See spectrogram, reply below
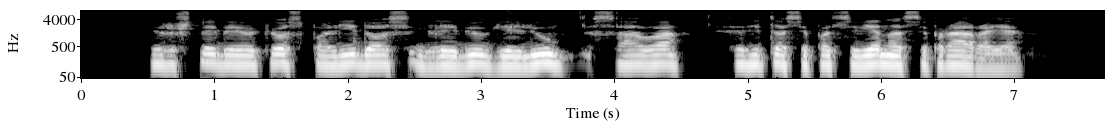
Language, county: Lithuanian, Šiauliai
